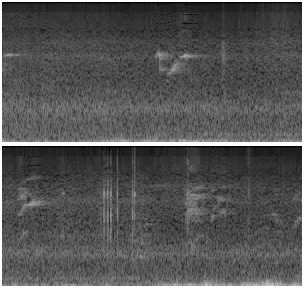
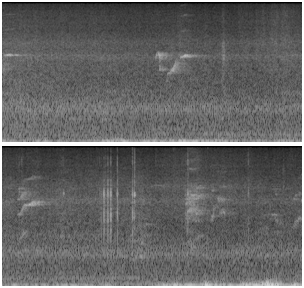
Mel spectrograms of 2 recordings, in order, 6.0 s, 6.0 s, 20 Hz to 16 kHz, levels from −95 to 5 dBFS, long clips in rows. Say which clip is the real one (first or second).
first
